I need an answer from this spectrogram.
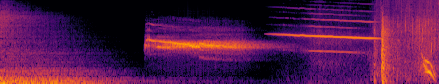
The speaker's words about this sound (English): My brain is telling me a bald eagle flying and dropping a large water balloon on top of a porcupine. All right, here it is, the sound of a bald eagle flying and dropping a water balloon on a porcupine.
